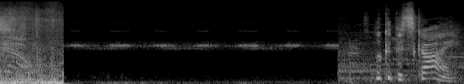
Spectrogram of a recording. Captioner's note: crickets chirping sound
